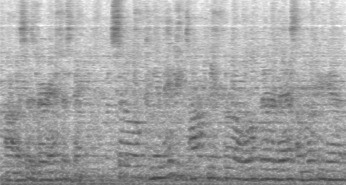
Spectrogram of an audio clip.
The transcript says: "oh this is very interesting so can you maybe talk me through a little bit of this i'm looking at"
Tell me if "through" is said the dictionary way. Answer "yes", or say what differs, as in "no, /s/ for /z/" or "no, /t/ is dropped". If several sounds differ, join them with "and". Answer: yes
